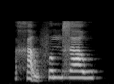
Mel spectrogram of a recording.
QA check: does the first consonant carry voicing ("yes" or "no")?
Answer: no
